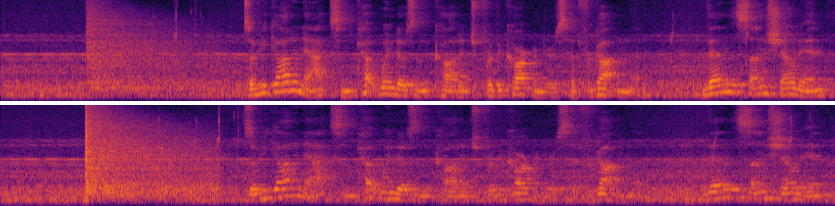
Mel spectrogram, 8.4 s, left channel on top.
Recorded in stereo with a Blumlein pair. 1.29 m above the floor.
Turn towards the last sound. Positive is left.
turn(degrees=60)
